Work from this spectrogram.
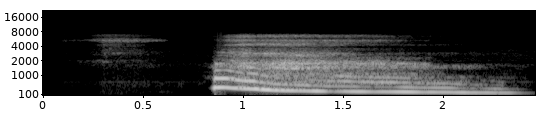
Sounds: Sigh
